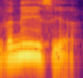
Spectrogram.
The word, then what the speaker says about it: Venezia: the boating dock that would take us to Venezia that's the proper pronunciation for Venice we wanted to explore the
